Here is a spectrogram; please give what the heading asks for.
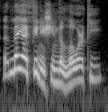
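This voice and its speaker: A man playing a suave, smug opera baritone who teases his rival, in a comic period audio drama. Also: big pitch swings, normal speed, a little mellow, faint music behind. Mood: wry, teasing.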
